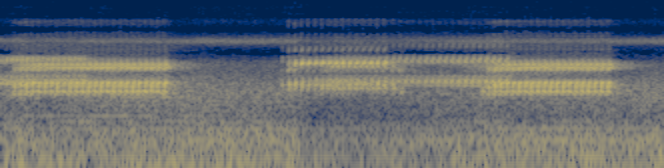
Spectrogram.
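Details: Singing tree frogs in Arkansas, three long pulsed trills about a second each, separated by short pauses, one caller slightly different in pitch, with a steady faint high hum behind.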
